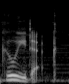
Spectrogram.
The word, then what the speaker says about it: geoduck: Yes, the word is spelled in English G-E-O-D-U-C-K, so it looks like geoduck, yes. – Which is not what it's called. – Nope. – No. – Nope. Not at all.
